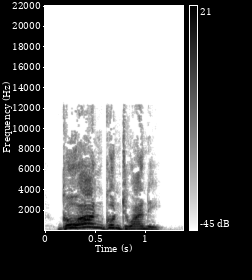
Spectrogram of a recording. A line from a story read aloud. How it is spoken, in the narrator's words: Abberley shouted back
